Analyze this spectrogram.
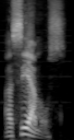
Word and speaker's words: hacíamos: Notice that all of them have an accent on the letter I. Íamos. Hacíamos. Vosotros, the ending is íais.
